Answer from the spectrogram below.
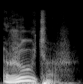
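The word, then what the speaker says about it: Reuters: Информационное агентство Рейтерс. Нет, дети. Когда написано бар Харрис. Это не означает Баргарис, это Баргари. То же самое агентство Рейтер. А произносится это Рутер.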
